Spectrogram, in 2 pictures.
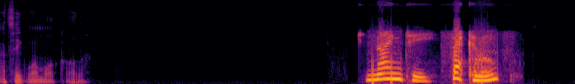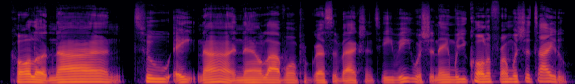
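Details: Adult male host speaking; Normal speech.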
